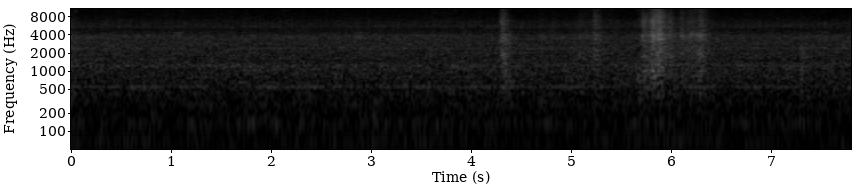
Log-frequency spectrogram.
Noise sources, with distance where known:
non-machinery impact, near

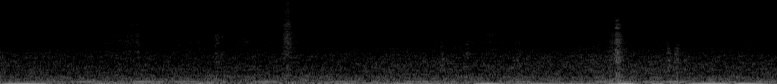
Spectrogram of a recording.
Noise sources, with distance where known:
non-machinery impact

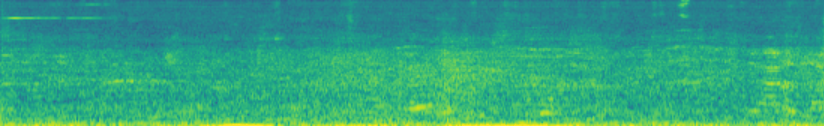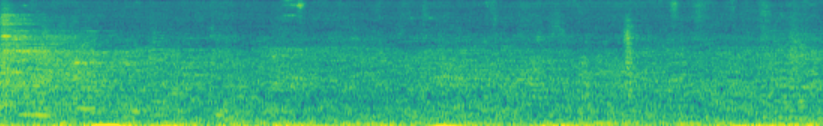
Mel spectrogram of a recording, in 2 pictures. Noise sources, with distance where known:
person or small group talking

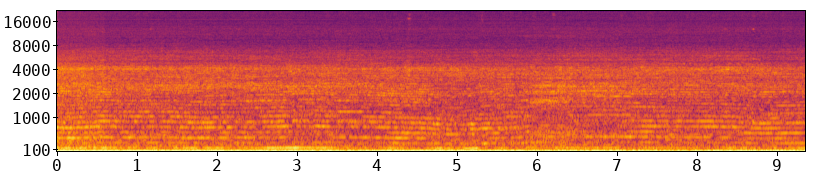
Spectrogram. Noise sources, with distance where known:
unidentified powered saw, far

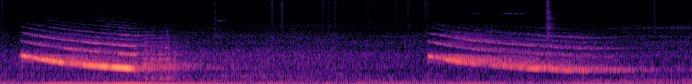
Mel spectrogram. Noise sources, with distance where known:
siren, near

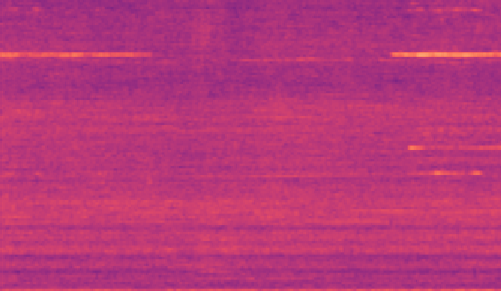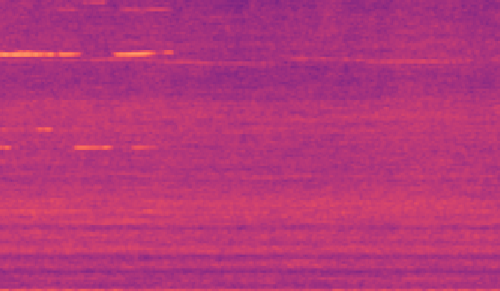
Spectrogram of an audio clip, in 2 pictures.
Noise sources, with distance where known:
unidentified powered saw

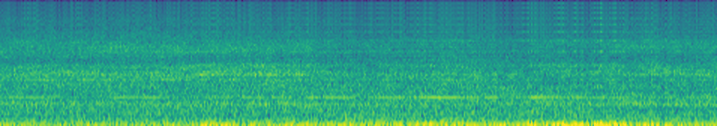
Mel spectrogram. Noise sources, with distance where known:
unidentified impact machinery

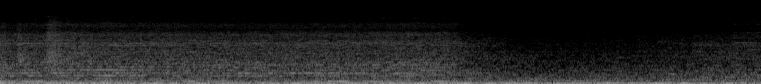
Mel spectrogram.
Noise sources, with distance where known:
engine of unclear size, near; unidentified impact machinery

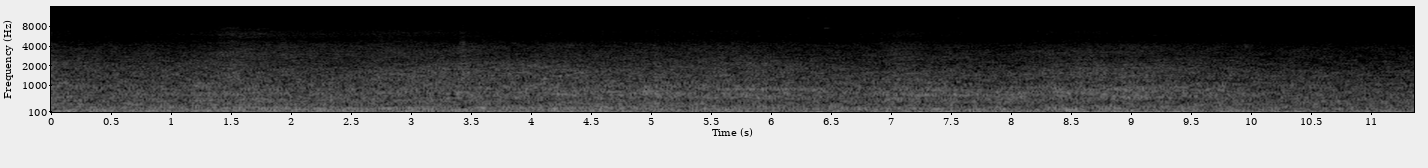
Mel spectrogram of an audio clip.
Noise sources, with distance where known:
background noise

